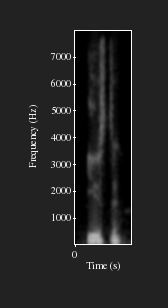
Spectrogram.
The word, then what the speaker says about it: Houston: So the H in Houston is not silent, but the H in humble is silent.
